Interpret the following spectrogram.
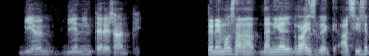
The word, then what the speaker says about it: Raisbeck: tenemos a Daniel Reisbeck, así se pronuncia Daniel, ¿correcto?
